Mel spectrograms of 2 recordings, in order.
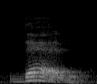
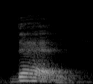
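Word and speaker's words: دال: look at this shape this ship is called del this letter is called del del this is the name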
